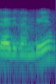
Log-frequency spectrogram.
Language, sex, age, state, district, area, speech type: Tamil, male, 18-30, Tamil Nadu, Sivaganga, rural, conversation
